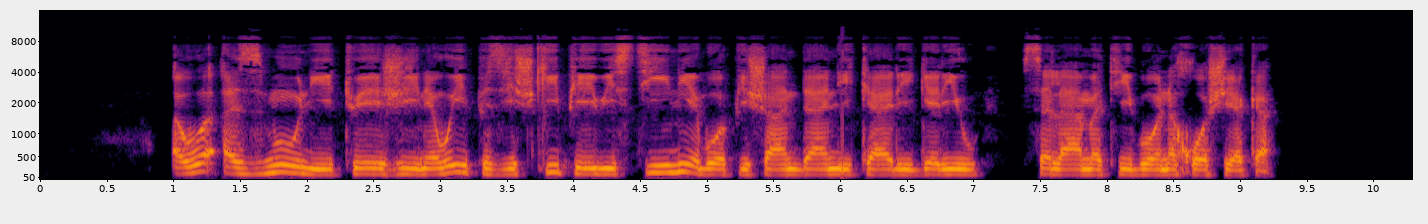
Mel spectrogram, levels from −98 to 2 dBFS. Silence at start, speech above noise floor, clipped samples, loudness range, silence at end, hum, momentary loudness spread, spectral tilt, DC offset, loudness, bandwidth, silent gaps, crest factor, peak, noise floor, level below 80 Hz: 1 s; over 66 dB; under 0.1%; 1 LU; 1.05 s; none; 4 LU; -5 dB/octave; under 0.1%; -24 LUFS; 9.2 kHz; none; 14 dB; -12 dBFS; under -90 dBFS; -66 dBFS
